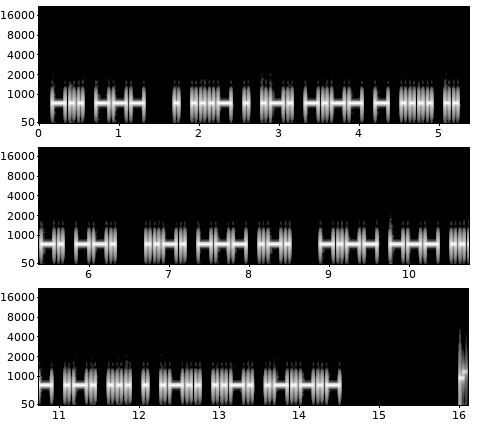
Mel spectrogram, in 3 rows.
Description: Morse code, heard as a keyed tone, about 22 wpm, 700 Hz. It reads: DO EVERYTHING FOR YOURSELF.
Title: Sentences from Top 1000 Words - Review Part 6 - 22wpm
